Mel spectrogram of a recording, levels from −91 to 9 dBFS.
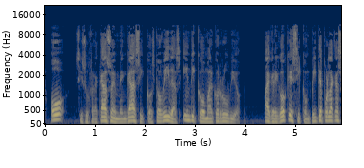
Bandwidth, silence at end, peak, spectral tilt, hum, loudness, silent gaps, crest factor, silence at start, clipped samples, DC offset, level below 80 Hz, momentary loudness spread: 11.5 kHz; 0 s; -12 dBFS; -6 dB/octave; none; -28 LUFS; none; 16 dB; 0.1 s; under 0.1%; under 0.1%; -60 dBFS; 11 LU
